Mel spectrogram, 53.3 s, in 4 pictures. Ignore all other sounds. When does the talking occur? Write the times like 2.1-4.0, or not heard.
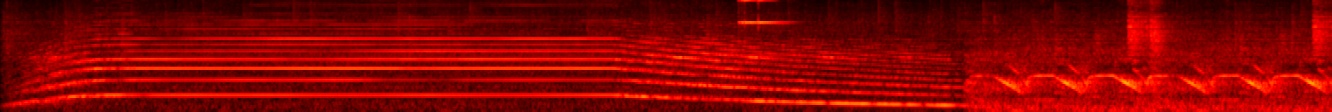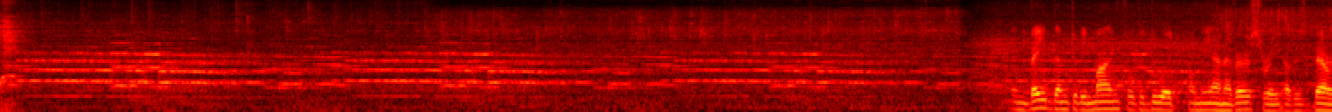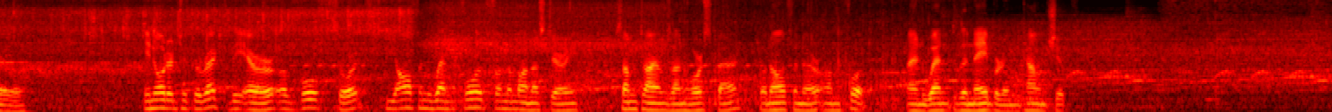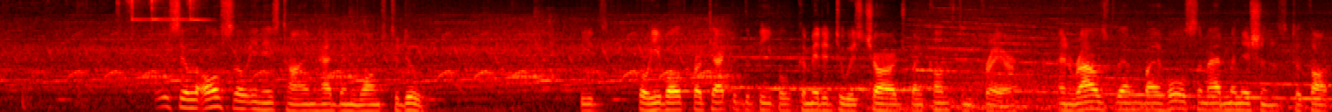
23.4-26.9, 28.1-37.3, 41.5-44.2, 45.8-53.2.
